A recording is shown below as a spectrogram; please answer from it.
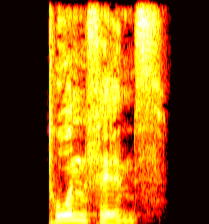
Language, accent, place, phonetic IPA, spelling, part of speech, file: German, Germany, Berlin, [ˈtoːnˌfɪlms], Tonfilms, noun, De-Tonfilms.ogg
- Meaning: genitive singular of Tonfilm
